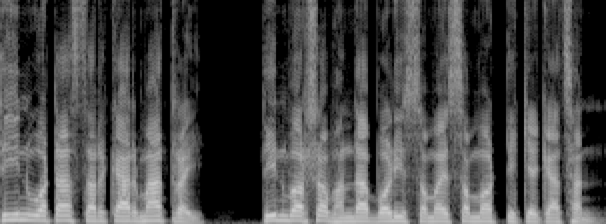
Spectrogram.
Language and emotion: Nepali, neutral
